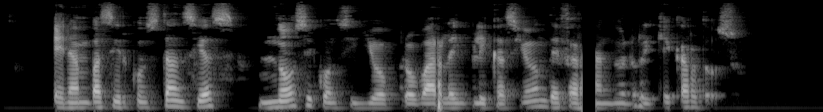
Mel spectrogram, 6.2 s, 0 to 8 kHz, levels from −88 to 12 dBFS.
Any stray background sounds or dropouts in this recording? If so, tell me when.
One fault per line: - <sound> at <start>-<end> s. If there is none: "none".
- dropout at 4.4-4.5 s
